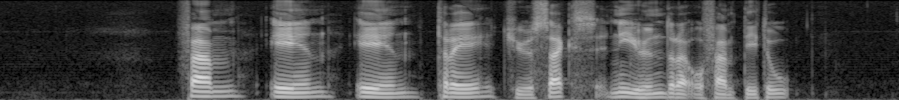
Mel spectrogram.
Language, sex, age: Norwegian, male, 48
